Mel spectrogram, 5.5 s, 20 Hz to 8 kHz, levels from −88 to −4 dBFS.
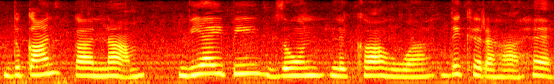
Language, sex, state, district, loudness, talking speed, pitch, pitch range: Hindi, female, Madhya Pradesh, Dhar, -16 LUFS, 110 wpm, 230 Hz, 220-250 Hz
